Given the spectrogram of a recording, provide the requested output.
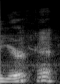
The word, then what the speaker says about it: yurt: can stay in a yurt. Oh, yeah. I said anything that rhymes with hurt. Yeah. A It's yurt. not for me. And what's on the menu tonight? Fresh yak in the yurt?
